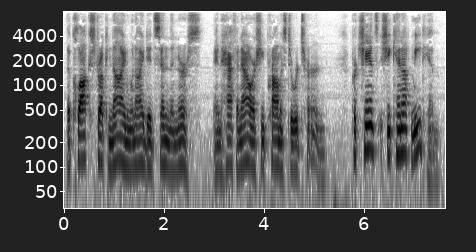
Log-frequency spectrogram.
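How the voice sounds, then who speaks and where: Classic play audiobook: lovesick, impatient young girl, poetic monologue style, lowish pitch, measured pace man performs. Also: expressive. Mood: impatient, yearning. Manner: yearning, restless, poetic.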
